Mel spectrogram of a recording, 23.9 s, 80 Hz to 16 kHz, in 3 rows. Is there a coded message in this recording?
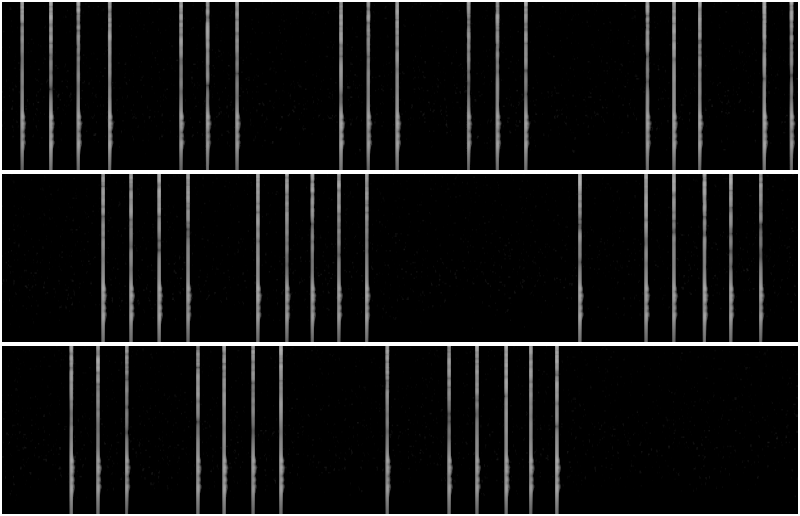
Yes: tap code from 0.2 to 21.5 s, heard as taps on a table, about 4 knocks a second. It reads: SNMU EOE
